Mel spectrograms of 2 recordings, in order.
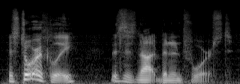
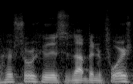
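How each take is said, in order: First: It is read more slowly. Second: It is read quickly. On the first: The speaker calls it right. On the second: The speaker calls it wrong.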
